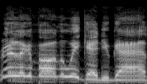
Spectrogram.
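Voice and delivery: very high-pitched, loud, rough cartoon voice. Showing first how he'll say the weekend line, in a Cartman voice. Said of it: "Here's how I'll do it first. ... it's Cartman / Dusty Rhodes, but it's also what I think Carl sounds like".

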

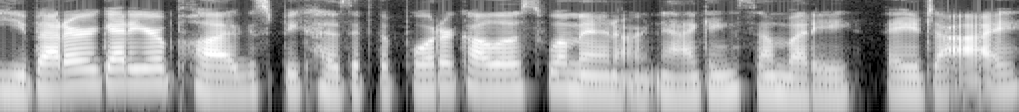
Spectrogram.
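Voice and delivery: plain

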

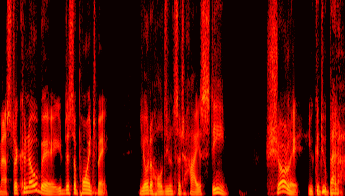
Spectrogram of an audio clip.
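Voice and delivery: aristocratic villain character voice. Doing an impression contest line, Count Dooku impression with Sean Connery. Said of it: "I heard a little Sean Connery in there".

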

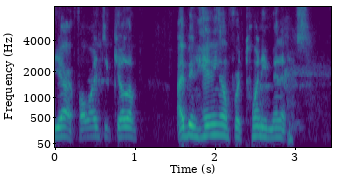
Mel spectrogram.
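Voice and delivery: ordinary delivery

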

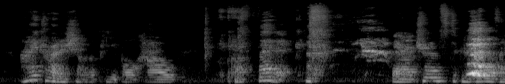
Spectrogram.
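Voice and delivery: breathy, whispered villain voice. A chef explaining his philosophy slips into a Joker voice. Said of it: "did you just go into your Joker voice? Yes, I did".

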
